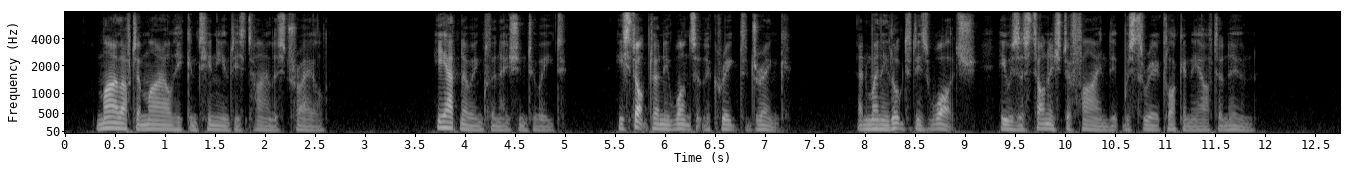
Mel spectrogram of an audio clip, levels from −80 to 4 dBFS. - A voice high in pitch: No, low, 100 Hz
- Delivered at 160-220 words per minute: Yes, average, 200 wpm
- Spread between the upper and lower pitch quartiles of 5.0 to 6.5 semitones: No, average, 3.7 semitones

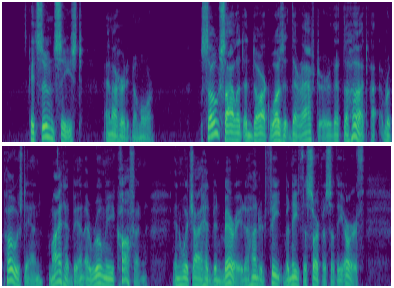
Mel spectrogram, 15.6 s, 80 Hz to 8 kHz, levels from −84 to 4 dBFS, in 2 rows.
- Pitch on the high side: No, low, 100 Hz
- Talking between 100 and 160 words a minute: No, average, 170 wpm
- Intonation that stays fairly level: No, average, 4.0 semitones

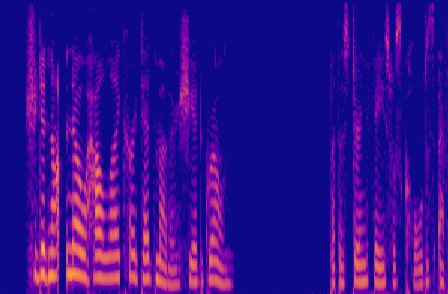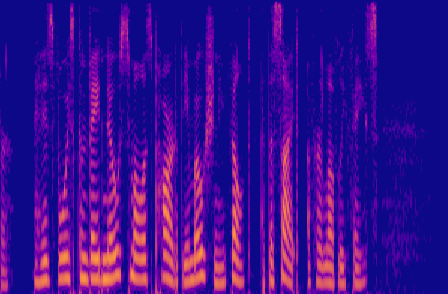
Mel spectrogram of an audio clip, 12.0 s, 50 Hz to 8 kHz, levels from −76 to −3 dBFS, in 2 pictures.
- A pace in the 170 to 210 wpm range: Yes, average, 190 wpm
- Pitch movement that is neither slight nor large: Yes, average, 4.5 semitones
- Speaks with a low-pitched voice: No, high, 190 Hz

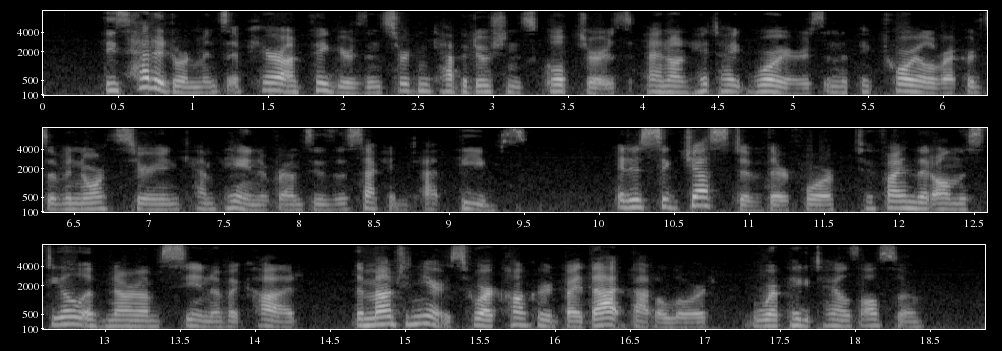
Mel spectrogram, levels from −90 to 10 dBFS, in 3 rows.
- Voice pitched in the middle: Yes, medium, 160 Hz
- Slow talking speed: No, average, 175 wpm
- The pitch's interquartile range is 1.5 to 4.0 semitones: Yes, average, 3.7 semitones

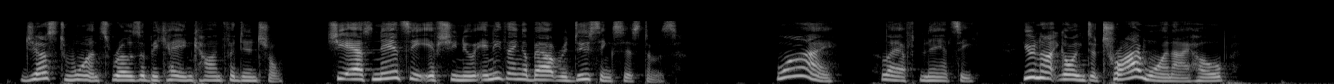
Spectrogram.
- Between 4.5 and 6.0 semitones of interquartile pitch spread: Yes, average, 5.2 semitones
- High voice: Yes, high, 200 Hz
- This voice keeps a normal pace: No, slow, 120 wpm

